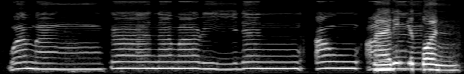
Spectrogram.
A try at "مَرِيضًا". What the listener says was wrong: Maridon tebal. Jangan maridan. Dan nipis. Maridon. Bon.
